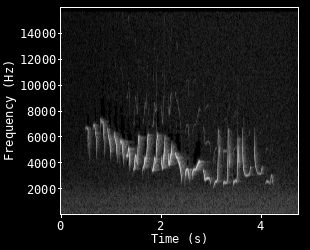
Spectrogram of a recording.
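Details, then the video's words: A wild Willow Warbler sings near the Hallingskarvet mountain range, Norway, at the turn of June and July: a gentle, trickling phrase of rapid sweet notes that loudens and falls steadily in pitch before rising slightly in a final flourish. "Song of Willow Warbler"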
